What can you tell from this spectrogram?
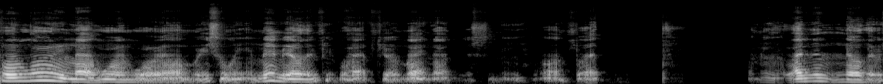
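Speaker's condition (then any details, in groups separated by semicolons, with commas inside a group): ALS; amyotrophic lateral sclerosis diagnosed August 2011 at age 27, symptoms began before diagnosis, progressive muscle weakness; about 10 years since diagnosis; affects mouth function, reading aloud affected, apologizes for speech, host takes over reading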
